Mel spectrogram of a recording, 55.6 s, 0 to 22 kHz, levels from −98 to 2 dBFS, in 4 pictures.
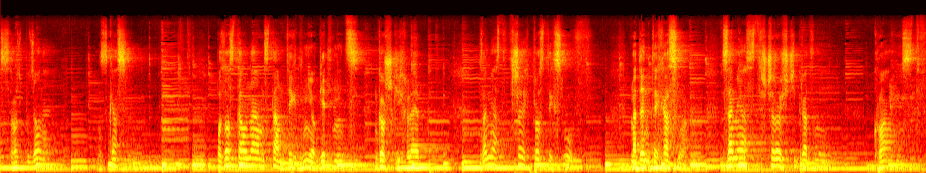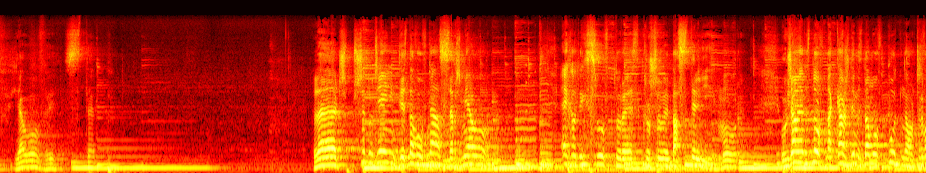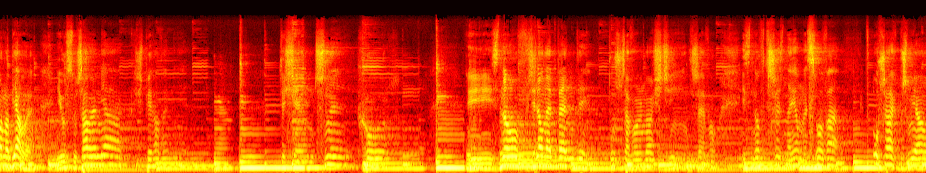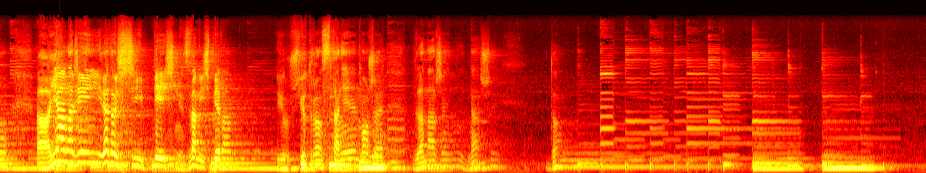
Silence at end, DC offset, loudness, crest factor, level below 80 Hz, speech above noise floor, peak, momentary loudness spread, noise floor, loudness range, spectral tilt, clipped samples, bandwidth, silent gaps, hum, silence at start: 0.5 s; under 0.1%; -16 LUFS; 16 dB; -40 dBFS; 32 dB; 0 dBFS; 14 LU; -47 dBFS; 10 LU; -5 dB/octave; under 0.1%; 13.5 kHz; none; none; 0 s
